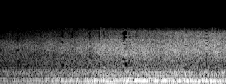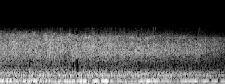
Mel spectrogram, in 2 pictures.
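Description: Single-engine floatplane's engine and propeller running at high power, heard from inside the cockpit during the takeoff run: a steady low engine drone under a broad rush of noise. It swells up over the first two seconds and fades down near the end.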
